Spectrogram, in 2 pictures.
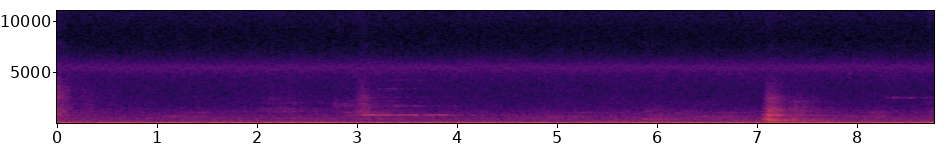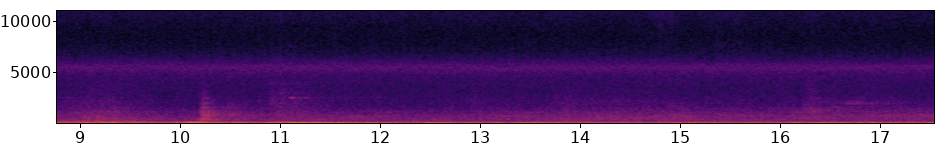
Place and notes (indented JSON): {
  "title": "Ascolto il tuo cuore, città, I listen to your heart, city. Several chapters **SCROLL DOWN FOR ALL RECORDINGS** - Terrace August 10th afternoon in the time of COVID19 Soundscape",
  "date": "2020-08-10 14:41:00",
  "description": "\"Terrace August 10th afternoon in the time of COVID19\" Soundscape\nChapter CXXIV of Ascolto il tuo cuore, città. I listen to your heart, city\nMonday, August 10th, 2020. Fixed position on an internal terrace at San Salvario district Turin five months after the first soundwalk (March 10th) during the night of closure by the law of all the public places due to the epidemic of COVID19.\nStart at 2:41 p.m. end at 3:12 p.m. duration of recording 30'49''",
  "latitude": "45.06",
  "longitude": "7.69",
  "altitude": "245",
  "timezone": "Europe/Rome"
}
